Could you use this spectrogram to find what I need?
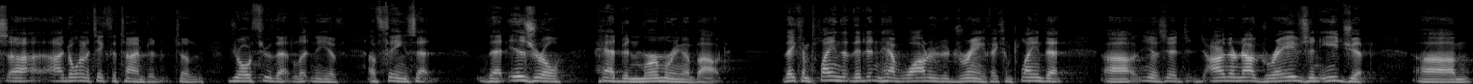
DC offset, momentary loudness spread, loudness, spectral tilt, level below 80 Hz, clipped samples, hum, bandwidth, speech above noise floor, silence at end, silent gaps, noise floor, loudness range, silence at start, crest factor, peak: under 0.1%; 12 LU; -30 LUFS; -4.5 dB/octave; -72 dBFS; under 0.1%; none; over 20 kHz; 35 dB; 0 s; none; -65 dBFS; 6 LU; 0 s; 22 dB; -10 dBFS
